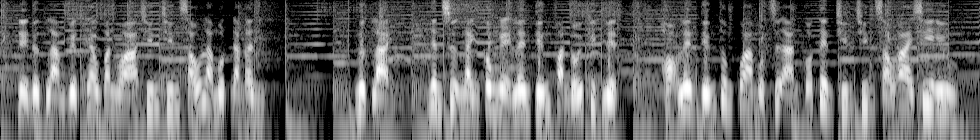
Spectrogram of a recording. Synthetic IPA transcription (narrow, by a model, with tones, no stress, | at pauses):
ɗe˧˩ɗɨ˨˩ək̚laː˨˩mvi˨˩ək̚t̪ʰɛ˧wva˧nhwaː˨˦t͡ɕi˨˦nt͡ɕi˨˦nsa˨˦wlaː˨˩mo˨˩t̚ɗaː˨˩k̚ʔə˨˩n | ŋɨ˨˩ət̚la̰ː˧˨jʔɲə˧nsɨ̰˧˨ŋa˨˩jŋ̟kə˧wŋ͡mŋḛ˧˨le˧nt̪i˨˦əŋfaː˧˩nɗo˨˦jkï˨˩k̟̚li˨˩ət̚hɔ̰˧˨le˧nt̪i˨˦əŋt̪ʰə˧wŋ͡mkwaː˧mo˨˩t̚z̥ɨ̰˧˨ʔaː˨˦nkɔ˨˦t̪e˧nt͡ɕi˨˦nt͡ɕi˨˦nsa˨˦wʔaː˧jsi˧ʔi˧w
